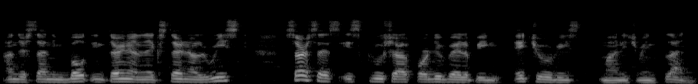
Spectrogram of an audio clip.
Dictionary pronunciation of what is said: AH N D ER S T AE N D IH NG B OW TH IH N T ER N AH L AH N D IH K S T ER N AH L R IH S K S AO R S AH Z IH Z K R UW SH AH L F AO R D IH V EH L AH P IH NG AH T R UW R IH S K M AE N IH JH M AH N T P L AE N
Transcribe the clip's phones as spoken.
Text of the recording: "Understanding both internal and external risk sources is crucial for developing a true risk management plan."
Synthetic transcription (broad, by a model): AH N D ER S T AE N D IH NG B OW T IH N T ER N AH L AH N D IH K S T ER N AH L R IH S K S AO R S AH S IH S K R UW SH AH L F AO R D IH V EH L AH P IH NG AH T UW R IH S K M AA N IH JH M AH N T P L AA N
